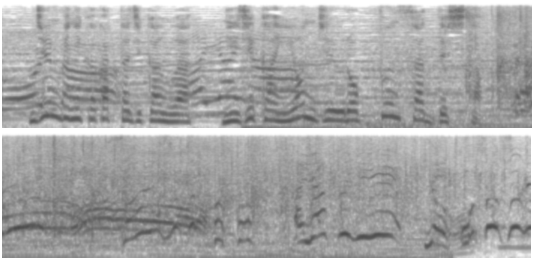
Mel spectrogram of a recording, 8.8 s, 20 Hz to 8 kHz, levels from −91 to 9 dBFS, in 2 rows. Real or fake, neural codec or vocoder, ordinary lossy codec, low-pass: real; none; none; 7.2 kHz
